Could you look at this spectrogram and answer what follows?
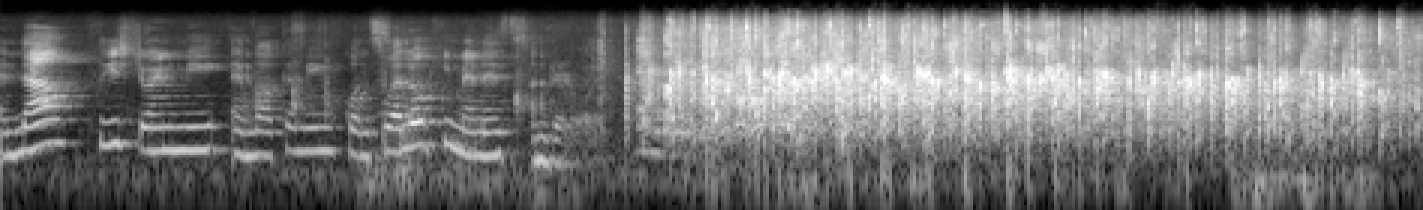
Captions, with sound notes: And now please join me in welcoming Consuelo Jimenez Underwood. [APPLAUSE]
